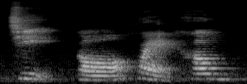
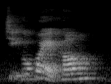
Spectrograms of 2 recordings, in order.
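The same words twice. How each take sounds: First: It is said at a normal, slower pace. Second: It is said at a faster pace.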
